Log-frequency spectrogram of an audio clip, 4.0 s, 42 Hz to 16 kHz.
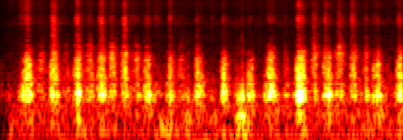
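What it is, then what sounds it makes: Scratch card being scraped with a coin. A coin edge scrapes the latex coating off a thin paper scratch card resting on a wooden table. About 15 short, quick, uneven rasping strokes follow one another, each a dry, papery scratch centred low around 270 Hz with faint bright edges. The strokes are quiet and stop dead with almost no ring.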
